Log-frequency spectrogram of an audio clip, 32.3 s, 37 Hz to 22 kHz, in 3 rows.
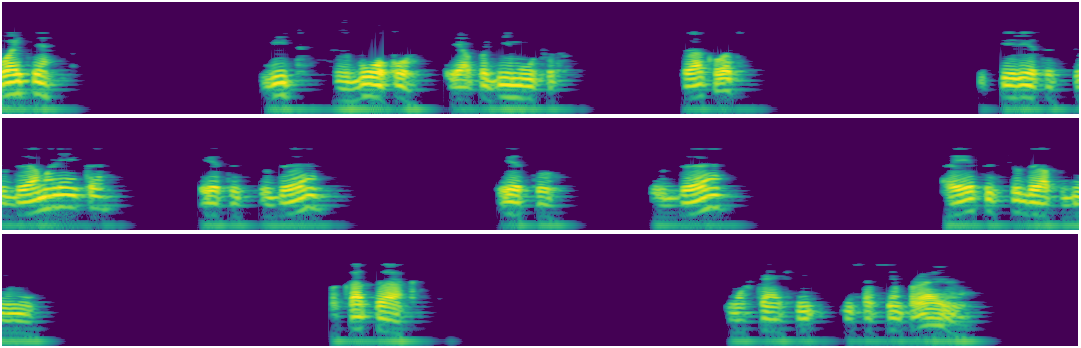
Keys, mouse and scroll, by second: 0.4 shift+middle click, 1.3 middle click, 1.9 alt+middle click, 2.9 shift+middle click, 3.8 click, 6.3-7.4 drag, 7.7 shift+middle click, 9.3 click, 10.2 click, 11.7 click, 12.5-13.6 drag, 13.8 shift+middle click, 14.8 click, 16.6-18.9 drag, 19.6 click, 20.6-24.5 drag, 25.6 alt+z, 26.1-32.3 middle drag.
